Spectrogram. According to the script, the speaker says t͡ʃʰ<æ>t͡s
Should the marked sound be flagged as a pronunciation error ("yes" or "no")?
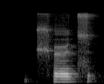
yes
